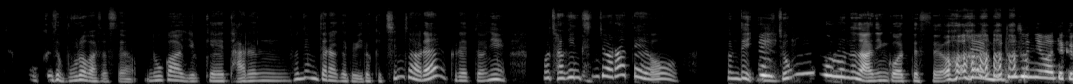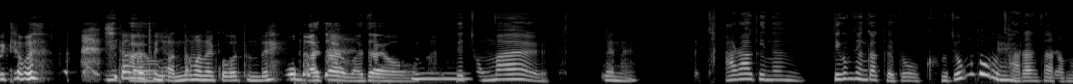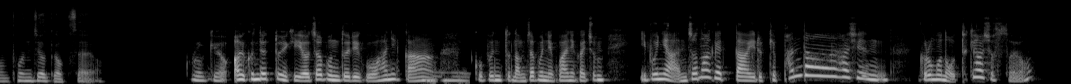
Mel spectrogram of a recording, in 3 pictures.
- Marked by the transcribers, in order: laugh; laugh; laugh; laugh; other background noise; tapping
- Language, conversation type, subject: Korean, podcast, 뜻밖의 친절을 받은 적이 있으신가요?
